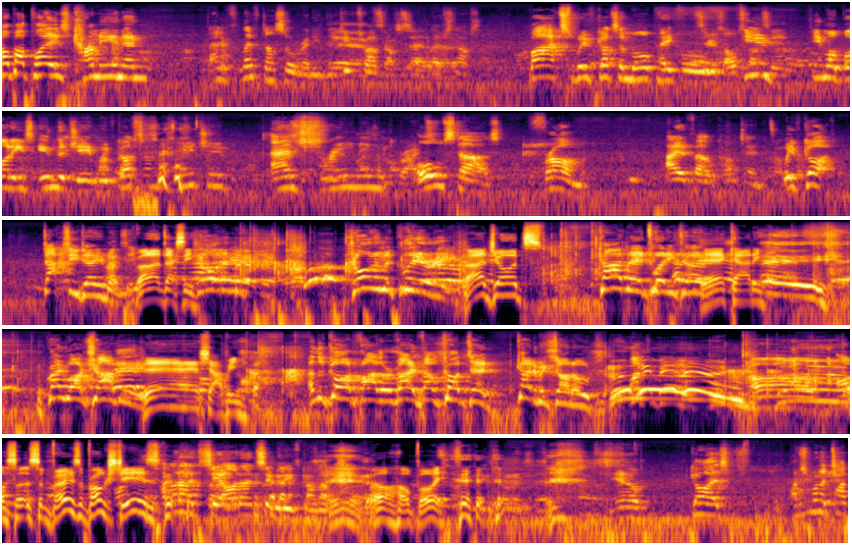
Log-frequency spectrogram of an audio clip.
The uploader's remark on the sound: LIVE Grand Final Special from AFL Footy Festival. This was a bonus episode we recorded LIVE at the AFL Footy Festival.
